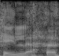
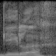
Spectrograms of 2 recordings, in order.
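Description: First: The word begins with an H sound. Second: The word begins with a hard G sound. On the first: The speaker calls it right. "It's Gila" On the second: The speaker calls it wrong. "I called it Gila. ... I had that wrong"

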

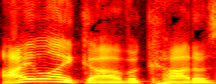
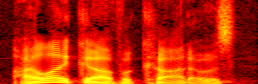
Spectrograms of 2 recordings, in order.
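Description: First: It is read in a playful, comic way. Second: It is read in a serious, straight way.

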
